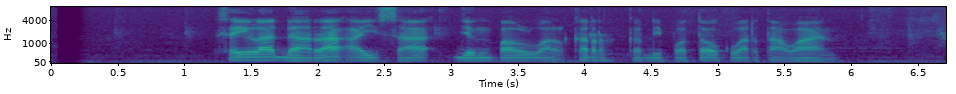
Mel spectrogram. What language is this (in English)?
Sundanese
